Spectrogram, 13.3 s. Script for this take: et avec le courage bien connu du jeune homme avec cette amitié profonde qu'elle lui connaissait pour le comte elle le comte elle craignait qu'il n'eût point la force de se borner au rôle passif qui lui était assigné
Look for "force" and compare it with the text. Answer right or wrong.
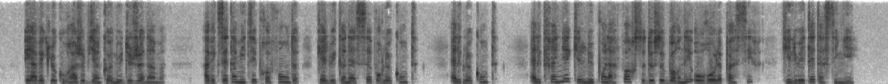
right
